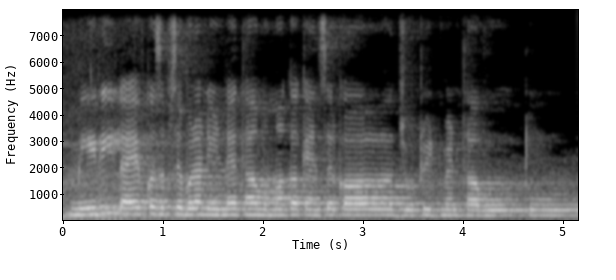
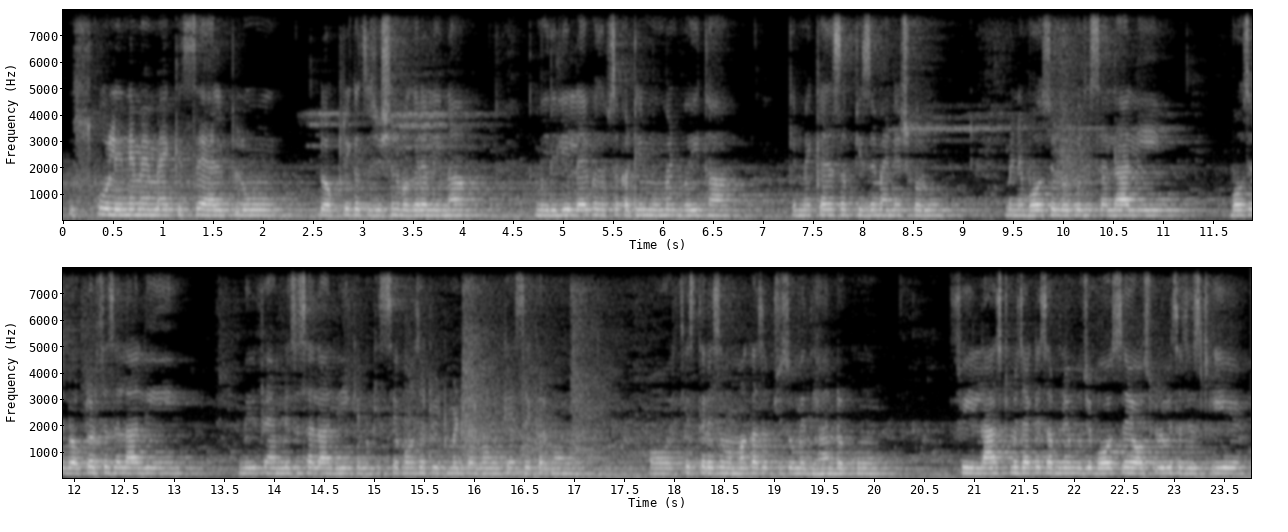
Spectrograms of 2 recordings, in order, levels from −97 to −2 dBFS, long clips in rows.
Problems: echo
